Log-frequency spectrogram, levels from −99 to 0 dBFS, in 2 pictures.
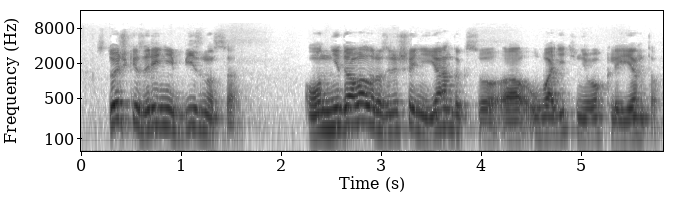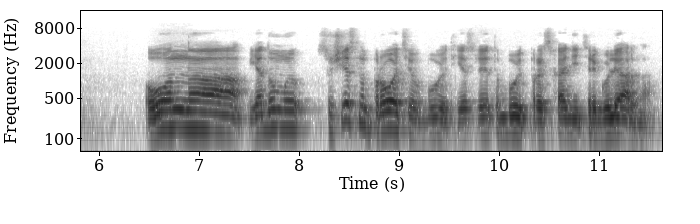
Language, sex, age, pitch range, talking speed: Russian, male, 20-39, 110-165 Hz, 125 wpm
